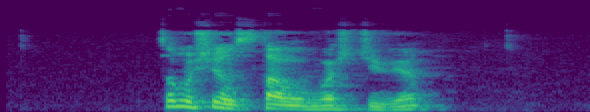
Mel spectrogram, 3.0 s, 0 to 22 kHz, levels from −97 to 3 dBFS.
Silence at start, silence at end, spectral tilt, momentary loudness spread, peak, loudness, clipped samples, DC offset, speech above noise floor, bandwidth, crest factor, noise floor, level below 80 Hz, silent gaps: 0.8 s; 0.8 s; -5 dB/octave; 9 LU; -2 dBFS; -21 LUFS; under 0.1%; under 0.1%; 56 dB; 9.4 kHz; 22 dB; -76 dBFS; -66 dBFS; none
